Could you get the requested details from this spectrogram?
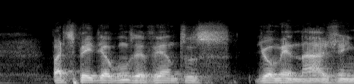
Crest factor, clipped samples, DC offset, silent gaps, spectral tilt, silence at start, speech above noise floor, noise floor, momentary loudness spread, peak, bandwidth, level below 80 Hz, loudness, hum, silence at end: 14 dB; under 0.1%; under 0.1%; none; -6.5 dB/octave; 0.55 s; 30 dB; -44 dBFS; 6 LU; 0 dBFS; 7.6 kHz; -34 dBFS; -15 LUFS; none; 0 s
